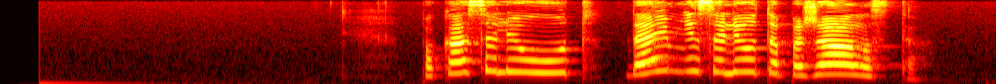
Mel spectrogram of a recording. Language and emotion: Russian, positive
